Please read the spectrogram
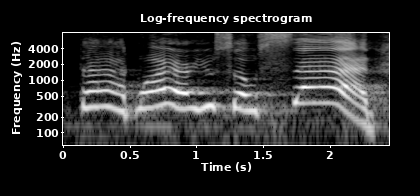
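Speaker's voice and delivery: put-on high, slow child voice asking her dad; a little girl worried for her father; small girl's high questioning voice; daughter's voice. A narrator's reading. Narrator voices young daughter.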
